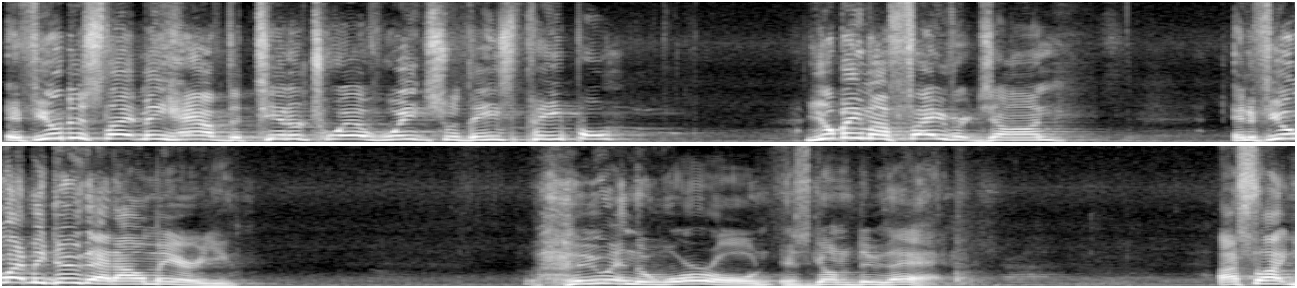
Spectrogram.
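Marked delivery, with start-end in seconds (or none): 0.0-7.7 mock pleading wife. Wife's voiced bargain in story.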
